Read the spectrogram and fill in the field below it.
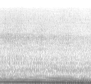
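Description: UAZ off-road vehicles climb a sandy hill on a beach, their engines droning loud and steady with a low, sustained rumble that rises slightly in pitch as they pull up the slope.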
